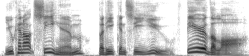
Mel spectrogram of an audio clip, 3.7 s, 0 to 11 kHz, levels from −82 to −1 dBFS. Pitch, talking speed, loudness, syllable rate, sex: 130 Hz, 190 wpm, -21 LUFS, 4.0 syllables/s, male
